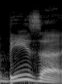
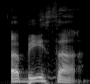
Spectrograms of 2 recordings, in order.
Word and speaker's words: Ibiza: like we're going to ibiza and they're like and they're like ibiza because the proper way to say it's with the lisp so hard to watch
